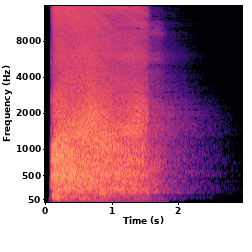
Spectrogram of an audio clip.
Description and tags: cell scream low ms 1 edit2
monster, scream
